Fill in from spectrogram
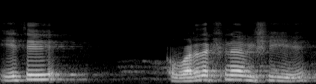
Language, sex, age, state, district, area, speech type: Sanskrit, male, 30-45, Telangana, Ranga Reddy, urban, spontaneous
